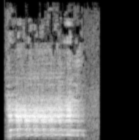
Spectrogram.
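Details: A single goat bleat, long and tremulous, its nasal tone wobbling steadily for about a second before cutting off cleanly.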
